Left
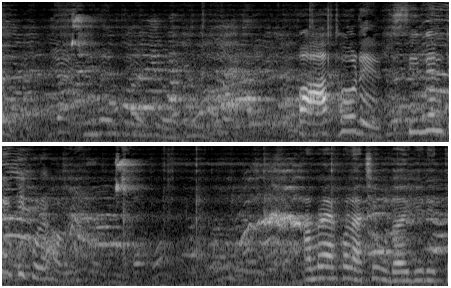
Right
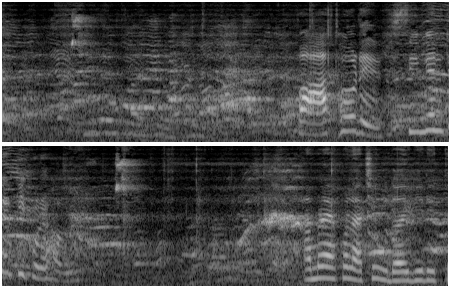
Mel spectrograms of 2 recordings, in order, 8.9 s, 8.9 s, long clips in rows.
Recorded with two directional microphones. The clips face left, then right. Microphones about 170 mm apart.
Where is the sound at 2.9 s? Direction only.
Centre (ahead or behind).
